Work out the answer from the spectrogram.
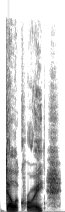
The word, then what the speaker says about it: Delacroix: jones and dicky delacroix the villagers pronounced his name delacroix eventually made a great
